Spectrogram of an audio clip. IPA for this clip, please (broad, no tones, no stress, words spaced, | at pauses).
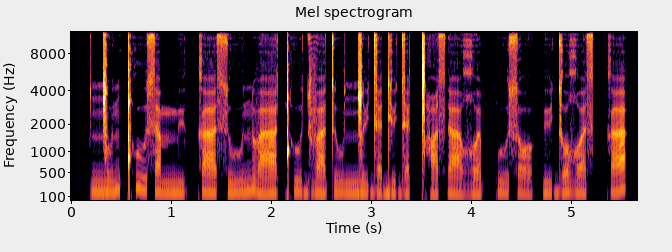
ŋ͡ǀunǃʰuːsa mːykːaː suːn βaːǃʰuːd vatuː ŋ͡ǀydæd ydæ ǀʰɑsɾaː ʁʷæpːuːsɔ | yd oʁʷaːskːa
